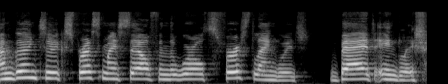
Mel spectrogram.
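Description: A woman with a Dutch accent, high pitch, ordinary pitch variation and moderate pace, over a quiet background. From Netherlands. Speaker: travel writer and photographer. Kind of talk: interview.

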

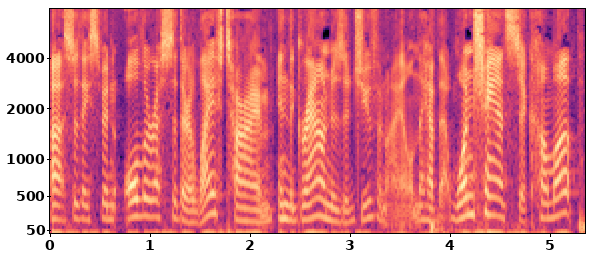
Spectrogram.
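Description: Very fast and with hardly any pauses, this bright, sharp voice in an American accent shows ordinary pitch variation in a very clean recording with a silent background. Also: woman, medium pitch for a woman. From Kansas, US Midwest. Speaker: entomologist. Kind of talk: casual interview chat.

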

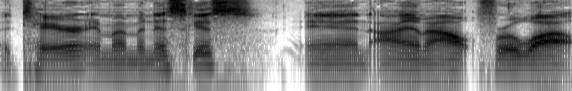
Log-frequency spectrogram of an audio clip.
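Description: The man's medium-pitched voice comes through a very clean recording with a silent background. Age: 40s. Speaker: motocross podcast host and former magazine test rider. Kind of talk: casual chat. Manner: animated.

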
